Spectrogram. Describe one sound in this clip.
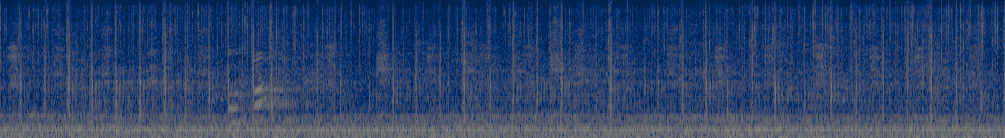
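Quick footsteps patter on a stone walkway.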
